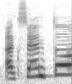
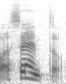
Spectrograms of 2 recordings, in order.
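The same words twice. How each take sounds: First: "acento" with a k sound before the s; English-influenced pronunciation. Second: "acento" with a plain s, no k sound; standard Spanish pronunciation. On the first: Teacher showing the class the English-influenced form, "acento" said ak-sento. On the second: Teacher giving the class the Spanish form, "acento" said a-sento. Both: Shown as a demonstration. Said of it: "si tenemos en inglés, eh, accent".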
